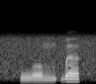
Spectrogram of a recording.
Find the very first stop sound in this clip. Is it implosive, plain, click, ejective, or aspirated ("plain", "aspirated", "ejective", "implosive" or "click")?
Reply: implosive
